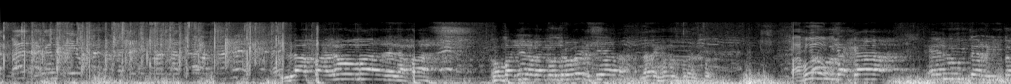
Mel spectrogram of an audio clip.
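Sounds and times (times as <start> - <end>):
audience applause: 0.0 - 2.8
speech: 2.9 - 10.1.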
